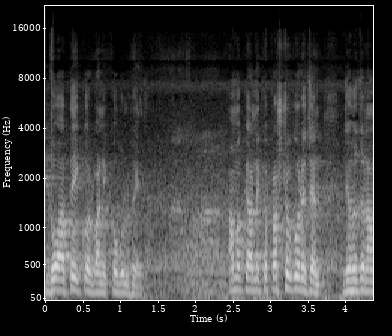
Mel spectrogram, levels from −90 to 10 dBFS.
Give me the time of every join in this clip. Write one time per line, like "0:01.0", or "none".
0:02.3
